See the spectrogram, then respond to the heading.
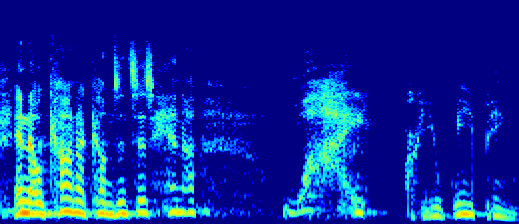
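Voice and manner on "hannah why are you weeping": hushed, nearly whispered concern; tender questioning. Acted. Husband to weeping Hannah, tender hushed questioning. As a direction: ask very softly, drawing out the why.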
